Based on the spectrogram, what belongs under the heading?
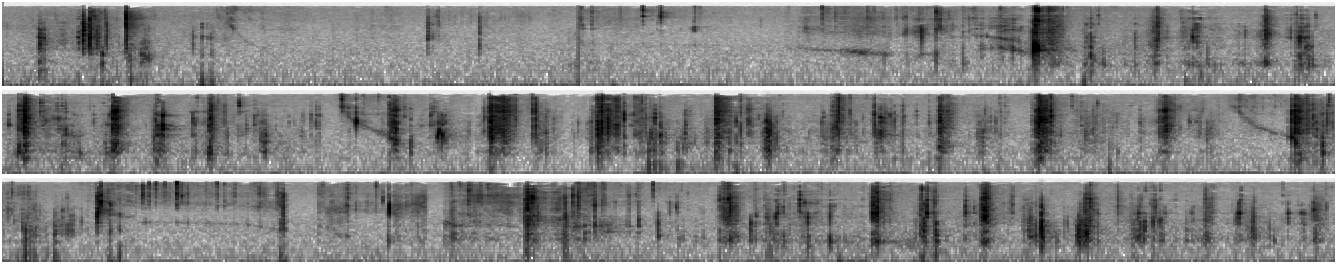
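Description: Close-miked chewing and biting of ice cream cake, a dense run of quick, small crunching clicks and wet mouth sounds.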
